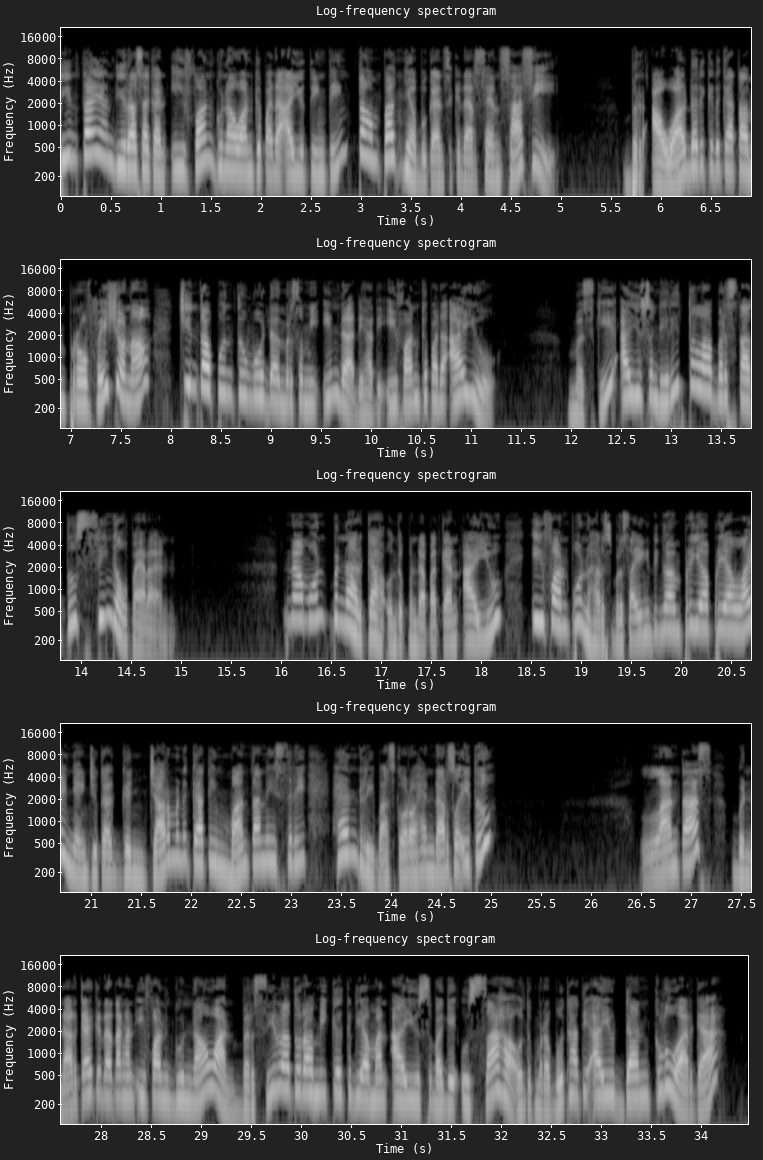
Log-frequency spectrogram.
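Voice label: Indonesian Bahasa female corporate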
